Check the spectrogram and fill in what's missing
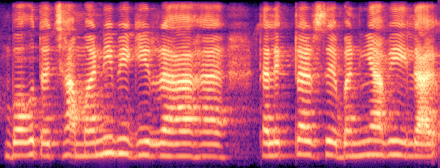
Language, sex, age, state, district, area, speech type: Hindi, female, 30-45, Bihar, Samastipur, rural, spontaneous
